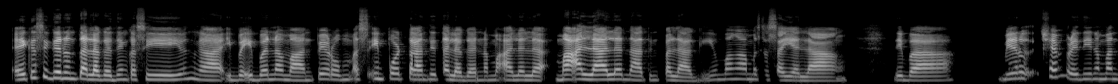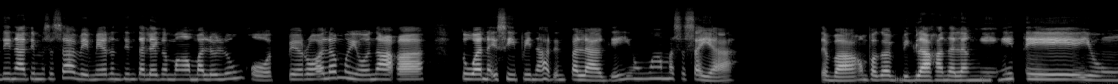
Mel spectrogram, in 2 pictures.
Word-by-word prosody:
Eh, 225 Hz, -, +8 dB
kasi 300 Hz, +7 st, +2 dB
gano'n 275 Hz, -3 st, +5 dB
talaga 220 Hz, -4 st, +6 dB
din 225 Hz, +2 st, -5 dB
kasi 220 Hz, 0 st, +1 dB
'yon 260 Hz, -2 st, -11 dB
nga 200 Hz, -2 st, +3 dB
iba-iba 215 Hz, +2 st, 0 dB
naman, 195 Hz, -5 st, 0 dB
pero 225 Hz, 0 st, -2 dB
mas 225 Hz, -, -5 dB
importante 245 Hz, -3 st, +1 dB
talaga 195 Hz, -4 st, +1 dB
na 195 Hz, -, -8 dB
maalala 205 Hz, 0 st, -1 dB
maalala 230 Hz, +1 st, +7 dB
natin 205 Hz, -1 st, -3 dB
palagi 180 Hz, -3 st, -3 dB
'yong 220 Hz, -, -15 dB
mga 245 Hz, 0 st, -6 dB
masasaya 200 Hz, -5 st, -1 dB
lang, 175 Hz, -1 st, -1 dB, 0.5 s
'di 205 Hz, -, -1 dB
ba? 190 Hz, 0 st, 0 dB, 0.5 s
Meron 260 Hz, +4 st, +4 dB
siyempre 340 Hz, -, 0 dB
'di 250 Hz, +1 st, -3 dB
naman 250 Hz, -1 st, -4 dB
din 255 Hz, -1 st, 0 dB
natin 245 Hz, 0 st, -1 dB
masasabi, 250 Hz, 0 st, -5 dB
meron 235 Hz, +2 st, -5 dB
din 245 Hz, 0 st, -14 dB
talagang 230 Hz, 0 st, -3 dB
mga 225 Hz, 0 st, -7 dB
malulungkot. 230 Hz, -2 st, -9 dB, 0.2 s
Pero 235 Hz, 0 st, -6 dB
alam 290 Hz, +4 st, -4 dB
mo 300 Hz, -3 st, -9 dB
'yon, 230 Hz, 0 st, -7 dB
nakakatuwa 235 Hz, -, 0 dB
na 230 Hz, -1 st, -4 dB
isipin 230 Hz, -1 st, -5 dB
natin 220 Hz, 0 st, -10 dB
palagi 200 Hz, +2 st, -4 dB
yung 255 Hz, +1 st, -16 dB
mga 275 Hz, 0 st, -12 dB
masasaya, 225 Hz, -7 st, -3 dB, 0.9 s
'di 200 Hz, -, -8 dB
ba? 180 Hz, 0 st, -1 dB
Kumbaga, 210 Hz, 0 st, -6 dB
bigla 195 Hz, -1 st, 0 dB
ka 200 Hz, 0 st, -3 dB
nalang 195 Hz, 0 st, -3 dB
ngingiti, 230 Hz, +2 st, +2 dB
yung, 195 Hz, -1 st, -12 dB
225 Hz, 155 wpm, -23 LUFS, 200-245 Hz, 0.9 s, Eh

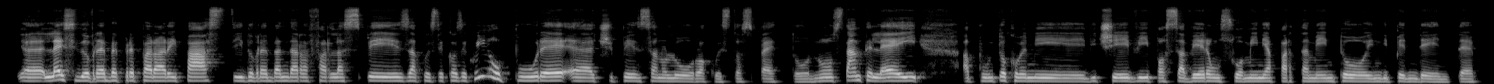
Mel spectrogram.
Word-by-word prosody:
ehm, 160 Hz, -1 st, +1 dB
lei 200 Hz, +5 st, +7 dB
si 205 Hz, -3 st, -3 dB
dovrebbe 175 Hz, 0 st, +2 dB
preparare 175 Hz, -1 st, +2 dB
i 170 Hz, -, -5 dB
pasti, 170 Hz, -1 st, +1 dB
dovrebbe 170 Hz, 0 st, -1 dB
andare 170 Hz, 0 st, 0 dB
a 165 Hz, -, -3 dB
far 165 Hz, 0 st, -6 dB
la 165 Hz, 0 st, 0 dB
spesa, 170 Hz, 0 st, +1 dB
queste 165 Hz, -1 st, -6 dB
cose 170 Hz, 0 st, -3 dB
qui, 330 Hz, -, -2 dB
oppure, 185 Hz, -, +3 dB
ehm, 160 Hz, -2 st, 0 dB
ci 155 Hz, 0 st, -6 dB
pensano 155 Hz, -1 st, -3 dB
loro 140 Hz, -1 st, -1 dB
a 135 Hz, -, -9 dB
questo 130 Hz, 0 st, -9 dB
aspetto? 130 Hz, -1 st, -8 dB
Nonostante 165 Hz, +7 st, -1 dB
lei, 170 Hz, -, +4 dB, 0.4 s
appunto, 160 Hz, +2 st, -2 dB
come 165 Hz, -2 st, -1 dB
mi 145 Hz, -2 st, 0 dB
dicevi, 155 Hz, +1 st, +1 dB
possa 145 Hz, 0 st, -2 dB
avere 155 Hz, +3 st, +2 dB
un 155 Hz, -1 st, 0 dB
suo 150 Hz, 0 st, -3 dB
mini 150 Hz, 0 st, +1 dB
appartamento 145 Hz, 0 st, -1 dB
indipendente. 135 Hz, -3 st, -3 dB
160 Hz, 150 wpm, -23 LUFS, 145-170 Hz, 0.4 s, lei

